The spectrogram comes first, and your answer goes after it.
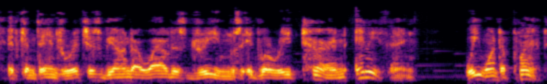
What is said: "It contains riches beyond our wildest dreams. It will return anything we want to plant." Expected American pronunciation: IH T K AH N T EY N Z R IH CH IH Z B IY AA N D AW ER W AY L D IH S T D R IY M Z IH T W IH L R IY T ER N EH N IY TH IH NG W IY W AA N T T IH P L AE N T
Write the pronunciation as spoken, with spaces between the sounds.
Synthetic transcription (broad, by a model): IH T K AH N T EY N Z R IH CH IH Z B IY AA N D AW ER W AY L D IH S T D R IY M Z IH T W IH L R IY T ER N EH N IY TH IH NG W IY W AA N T T IH P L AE N T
